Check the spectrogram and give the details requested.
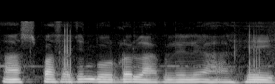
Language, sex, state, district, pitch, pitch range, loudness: Marathi, female, Maharashtra, Gondia, 110 Hz, 105-115 Hz, -17 LUFS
